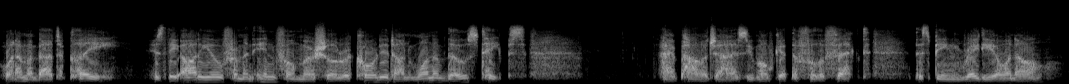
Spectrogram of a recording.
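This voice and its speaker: Casting: folksy host of eerie late-night radio, deep, breathy-husky, intimate and deliberate storyteller. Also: male voice, pushed and bright, dry recording, lo-fi sound, exaggerated voice.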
